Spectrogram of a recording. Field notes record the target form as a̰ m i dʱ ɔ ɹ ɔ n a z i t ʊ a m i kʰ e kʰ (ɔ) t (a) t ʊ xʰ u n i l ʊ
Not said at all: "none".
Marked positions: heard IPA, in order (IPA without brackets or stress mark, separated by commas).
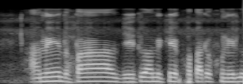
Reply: ɔ, a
